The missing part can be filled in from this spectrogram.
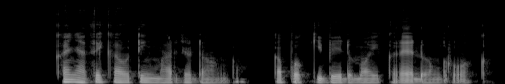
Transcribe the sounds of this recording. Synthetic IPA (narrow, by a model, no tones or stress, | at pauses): kʰaɲat̪ɪkʰautiŋmard͡ʒɔdɔŋɡɔ | kapokːibedomɔɪkɾɛdɔŋɡɾwɔ̰k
